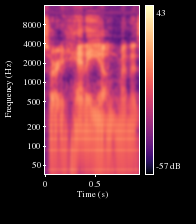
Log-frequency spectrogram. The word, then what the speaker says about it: Henny Youngman: Here's the quote from Henry Youngman. Henny Youngman is how you say it.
